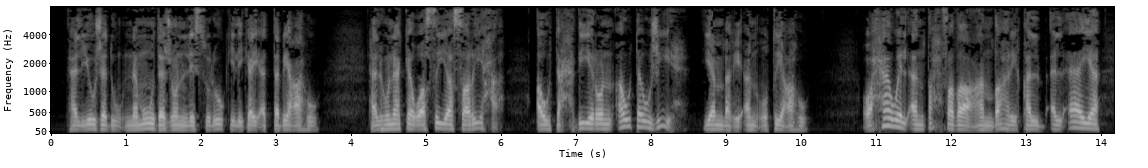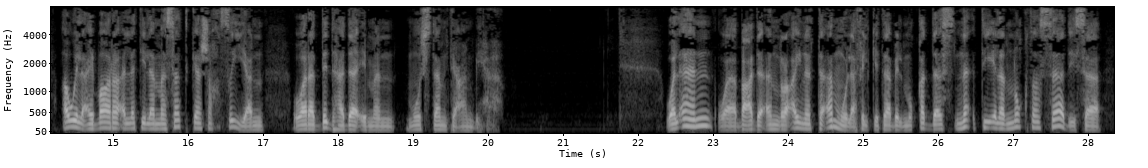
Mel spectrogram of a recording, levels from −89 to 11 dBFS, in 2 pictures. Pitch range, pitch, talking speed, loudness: 95-120 Hz, 105 Hz, 95 wpm, -26 LUFS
